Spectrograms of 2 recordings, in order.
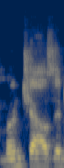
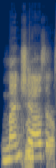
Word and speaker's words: Munchausen: Was it Munchausen or Munchausen syndrome by proxy, which I always have trouble pronouncing. Munch, like you're munching.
